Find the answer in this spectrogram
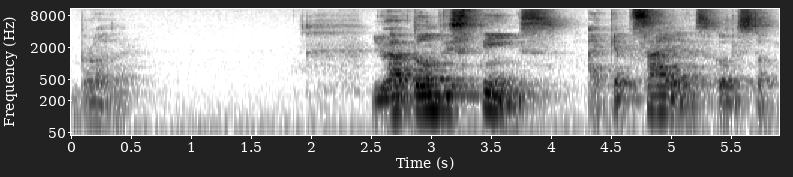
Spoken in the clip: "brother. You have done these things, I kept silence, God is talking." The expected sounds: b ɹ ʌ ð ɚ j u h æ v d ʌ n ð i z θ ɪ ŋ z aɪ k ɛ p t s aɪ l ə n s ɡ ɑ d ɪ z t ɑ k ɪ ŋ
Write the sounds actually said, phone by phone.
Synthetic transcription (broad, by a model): b ɹ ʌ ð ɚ j u h æ v d ʌ n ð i s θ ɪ ŋ s aɪ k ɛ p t s aɪ l ə n s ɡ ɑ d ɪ s t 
